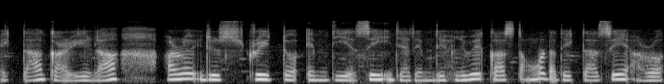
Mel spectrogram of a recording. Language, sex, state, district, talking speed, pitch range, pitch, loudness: Nagamese, female, Nagaland, Kohima, 170 wpm, 195-230 Hz, 210 Hz, -17 LUFS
